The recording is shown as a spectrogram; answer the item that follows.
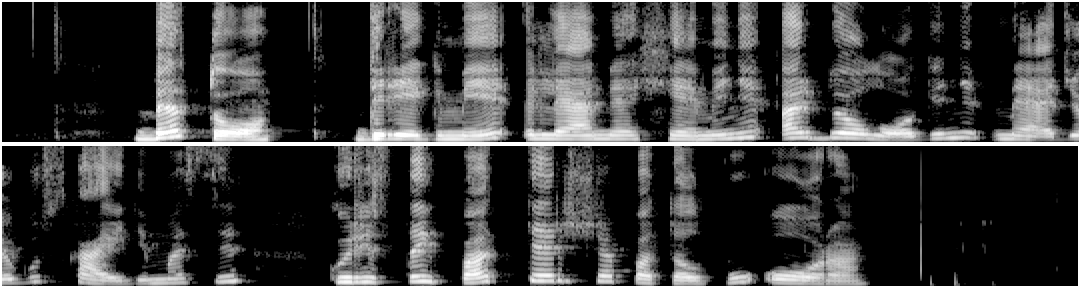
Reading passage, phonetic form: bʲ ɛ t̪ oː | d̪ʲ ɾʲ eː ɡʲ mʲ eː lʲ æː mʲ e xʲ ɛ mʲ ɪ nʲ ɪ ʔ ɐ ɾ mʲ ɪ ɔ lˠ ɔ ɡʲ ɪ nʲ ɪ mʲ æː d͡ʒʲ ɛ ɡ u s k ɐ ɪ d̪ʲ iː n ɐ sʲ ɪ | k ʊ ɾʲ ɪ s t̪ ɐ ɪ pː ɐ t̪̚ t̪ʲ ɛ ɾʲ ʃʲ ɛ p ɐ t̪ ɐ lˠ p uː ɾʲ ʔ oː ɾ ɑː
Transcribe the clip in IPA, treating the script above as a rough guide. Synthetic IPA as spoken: bʲ ɛ t̪ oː | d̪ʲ ɾʲ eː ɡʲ mʲ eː lʲ æː mʲ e xʲ ɛ mʲ ɪ nʲ ɪ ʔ ɐ ɾ bʲ ɪ ɔ lˠ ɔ ɡʲ ɪ nʲ ɪ mʲ æː d͡ʒʲ ɛ ɡ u s k ɐ ɪ d̪ʲ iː m ɐ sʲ ɪ | k ʊ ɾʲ ɪ s t̪ ɐ ɪ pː ɐ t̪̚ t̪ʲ ɛ ɾʲ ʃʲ ɛ p ɐ t̪ ɐ lˠ p uː ʔ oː ɾ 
